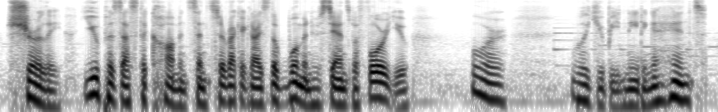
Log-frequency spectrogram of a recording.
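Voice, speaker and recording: A man voicing a haughty, mocking ancient sorceress from a game, speaking in slow theatrical villain menace. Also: sits low, a little mellow, soft background music. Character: haughty sardonic ancient sorceress villain, memory manifested, woman. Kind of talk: reading game dialogue aloud in character.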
